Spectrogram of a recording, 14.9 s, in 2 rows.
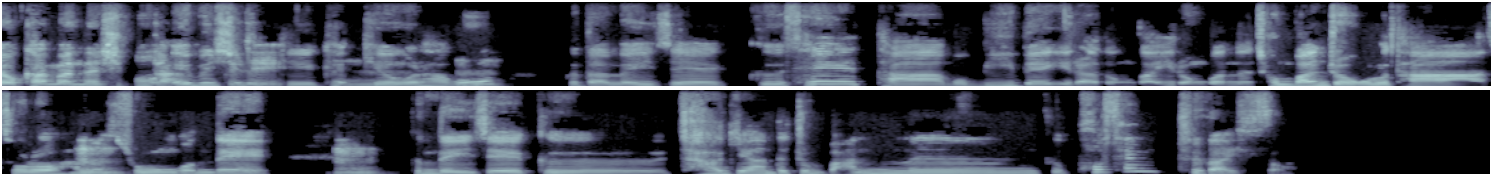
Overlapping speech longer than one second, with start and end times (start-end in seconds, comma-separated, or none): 0.7-2.5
